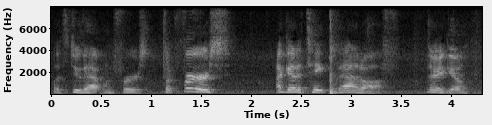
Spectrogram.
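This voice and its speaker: A man's voice: on the high side, animated, moderate pace. A man giving casual how-to vlog talk as host, folksy and jokey with rambling asides. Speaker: host of DIY video series. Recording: loud air conditioner noise behind voice. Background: air conditioner hum.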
